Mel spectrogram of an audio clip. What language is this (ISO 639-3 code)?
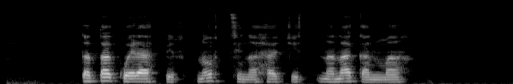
pua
